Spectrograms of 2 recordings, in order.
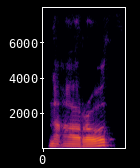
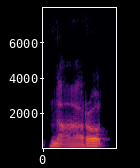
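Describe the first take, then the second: First: The word ends with a th sound. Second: The word ends with a plain t sound.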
